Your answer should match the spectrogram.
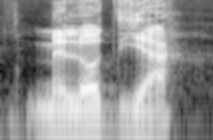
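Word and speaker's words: Melodiya: Empezó a, firmar contrato bajo otra disquera, ah, Melodia. se escribe como Melodía, pero es con una y y al último, di ya.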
